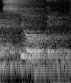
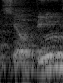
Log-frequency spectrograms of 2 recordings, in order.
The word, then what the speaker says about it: Xiaoping: peut-être, non, donc Deng Xiaoping, ça s'écrit D-E-N-G, et Xiaoping, ça ne se prononce pas tout à fait comme ça, mais je préfère le prononcer comme ça, Xiaoping c'est X-I-A-O-P-I-N-G.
